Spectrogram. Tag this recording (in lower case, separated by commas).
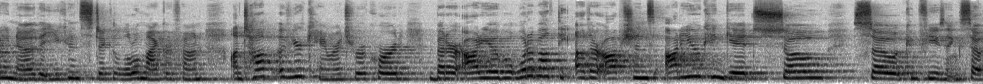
speech, female speech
